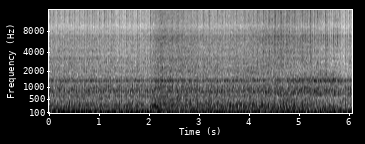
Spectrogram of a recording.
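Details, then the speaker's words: 1974 Suzuki GT750 two-stroke, renovated about five years ago and little used since, started completely cold (not run that day) with choke on: steady, busy, even burble with no knocks; normal healthy cold-start idle. "i'll turn the ignition on as you can see it's absolutely cold not been started up today all you do is put the chalk on and"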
